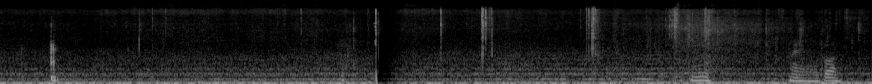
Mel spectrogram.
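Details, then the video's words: Bees buzzing around a wild hive found while searching mangrove and Khmer forest; an even, humming drone with stacked tones runs nonstop, with a sharp crack near four seconds and brief human voice sounds toward the end. "I saw many bees searching."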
